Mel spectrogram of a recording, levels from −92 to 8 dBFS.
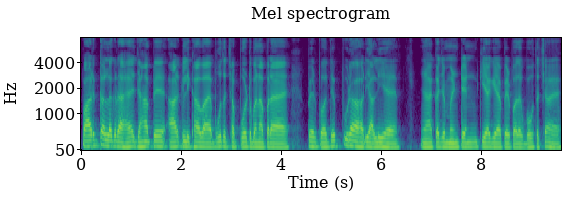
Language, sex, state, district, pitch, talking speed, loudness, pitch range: Hindi, male, Chandigarh, Chandigarh, 120 Hz, 210 wpm, -15 LUFS, 115-130 Hz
